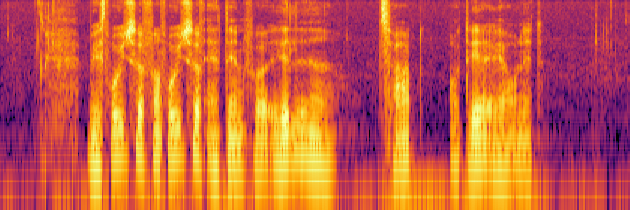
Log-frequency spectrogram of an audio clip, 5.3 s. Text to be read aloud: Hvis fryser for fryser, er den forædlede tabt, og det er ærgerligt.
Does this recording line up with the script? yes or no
yes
